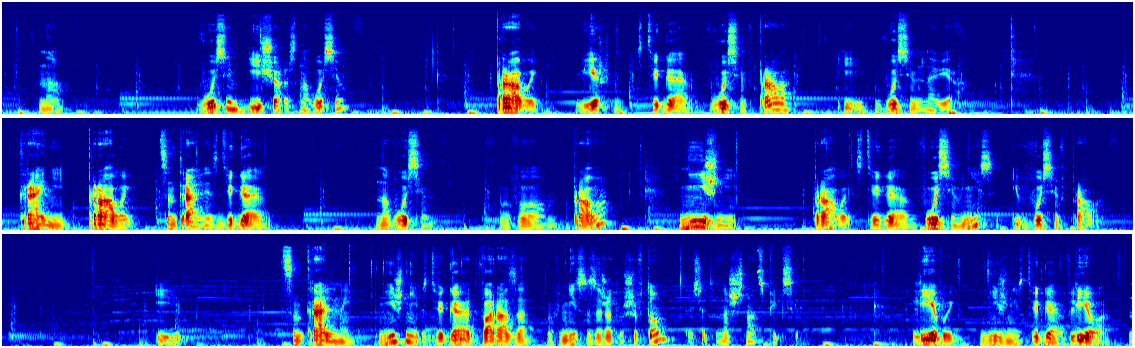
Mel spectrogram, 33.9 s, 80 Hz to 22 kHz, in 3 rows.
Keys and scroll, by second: 0.8 shift+Up, 2.3 shift+Up, 6.7 shift+Right, 8.0 shift+Up, 13.7 shift+Right, 14.6 shift+Left, 20.5 shift+Down, 21.3 shift+Right, 27.2 shift+Down, 33.0 shift+Left.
